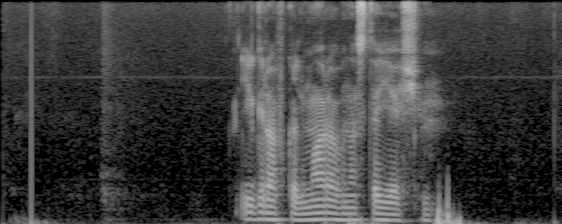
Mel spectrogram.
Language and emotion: Russian, neutral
